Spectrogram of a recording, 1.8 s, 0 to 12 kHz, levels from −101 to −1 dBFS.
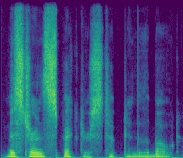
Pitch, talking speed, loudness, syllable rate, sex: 120 Hz, 195 wpm, -20 LUFS, 5.6 syllables/s, male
